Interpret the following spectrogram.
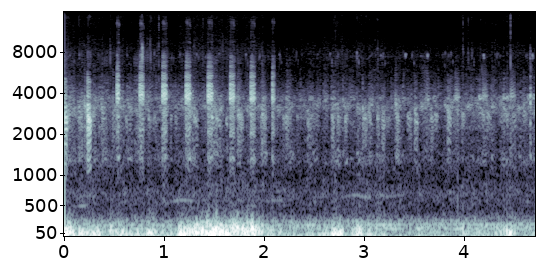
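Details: Frogs calling in a rice field in the late afternoon, a quick series of sharp clicking notes about four per second.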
